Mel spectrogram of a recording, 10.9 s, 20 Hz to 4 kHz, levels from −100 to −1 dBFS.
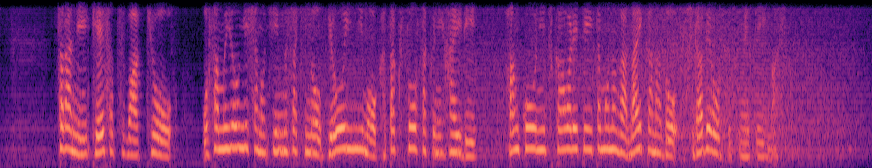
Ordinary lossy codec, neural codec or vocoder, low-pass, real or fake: Opus, 24 kbps; vocoder, 24 kHz, 100 mel bands, Vocos; 3.6 kHz; fake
